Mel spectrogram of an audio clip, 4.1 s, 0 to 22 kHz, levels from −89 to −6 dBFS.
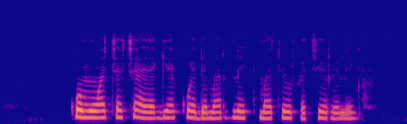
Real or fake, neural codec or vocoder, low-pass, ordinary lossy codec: real; none; 7.2 kHz; none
